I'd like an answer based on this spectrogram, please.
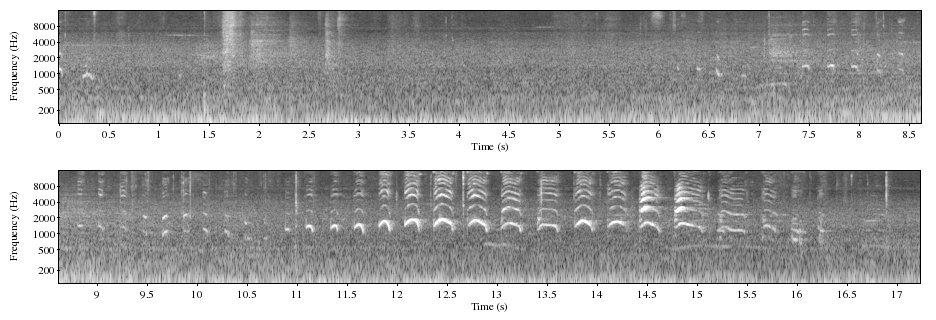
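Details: A puppy raised on milk powder, whose growth is described as very slow, breaks into a quick run of high, arching whimpers and yips in the second half, after a stretch of low rumbling background noise.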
